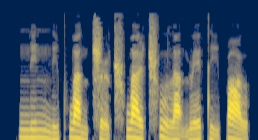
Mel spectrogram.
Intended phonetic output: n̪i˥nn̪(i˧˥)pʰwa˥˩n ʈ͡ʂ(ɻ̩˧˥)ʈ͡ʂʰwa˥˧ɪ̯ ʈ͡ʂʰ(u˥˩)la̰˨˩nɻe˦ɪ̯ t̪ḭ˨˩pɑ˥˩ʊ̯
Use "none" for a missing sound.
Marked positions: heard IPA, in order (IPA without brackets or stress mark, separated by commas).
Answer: i˧˥, ɻ̩˨˩, u˥˩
